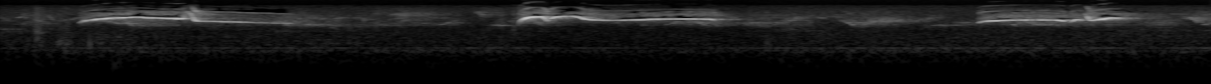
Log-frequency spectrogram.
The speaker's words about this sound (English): the first file I got is this Eastern wood peewee, and listen to this.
